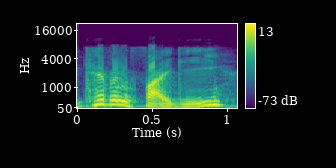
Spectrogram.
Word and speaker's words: Kevin Feige: news after they finished the Captain Marvel movie Kevin Feige and that is how it's pronounced I called Marvel and asked hey they're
